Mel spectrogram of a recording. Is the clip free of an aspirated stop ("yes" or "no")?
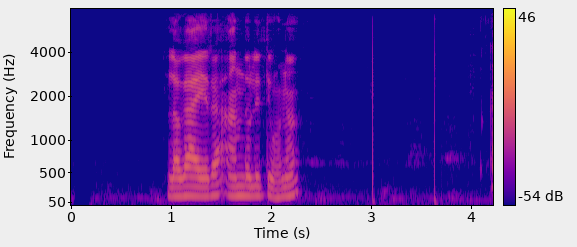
yes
